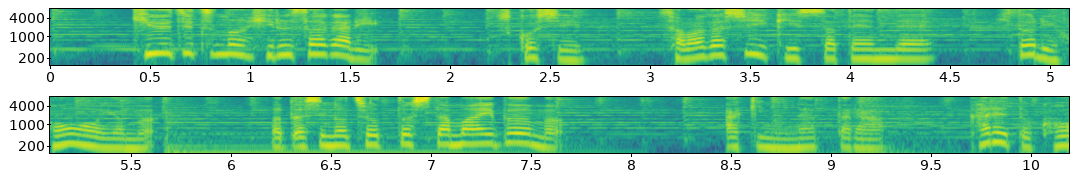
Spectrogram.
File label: Japanese, Voice Over Commercial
